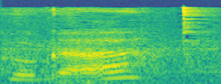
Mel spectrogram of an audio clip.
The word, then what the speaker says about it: hygge: stellenbosch and it's called hygge hygge you spell it not the way you say it i think it's a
